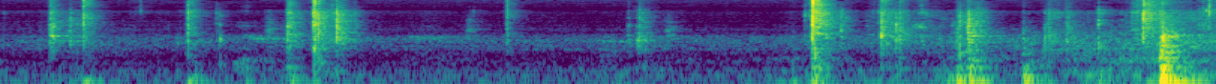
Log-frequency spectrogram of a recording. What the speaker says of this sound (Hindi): कार्ड्स को शफल कर लेते हैं ताकि सबकी एनर्जीज पिक हो सके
